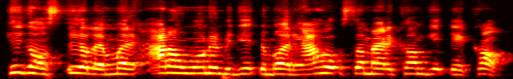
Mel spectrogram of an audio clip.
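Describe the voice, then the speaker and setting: Talking straight to her chat at a racing pace, a hoarse woman with a high-pitched voice shares lively, opinionated views on a TV show. She's a channel host doing a casual livestream review.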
